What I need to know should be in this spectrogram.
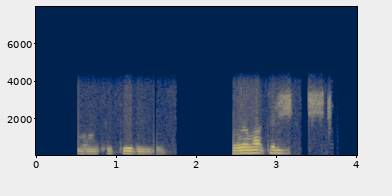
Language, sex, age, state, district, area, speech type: Santali, male, 60+, Jharkhand, East Singhbhum, rural, conversation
